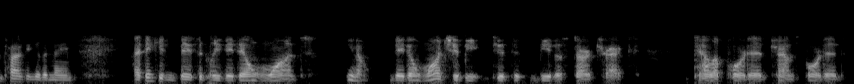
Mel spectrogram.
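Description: A speech recording, heard through the GSM full-rate codec for its whole length. The voice has a buzzy, gravelly texture. That comes from the codec rebuilding speech from a vocal-tract model fed by a sparse, regularly spaced pulse excitation. The damage is plainly audible. The band runs from about 250 Hz to 3.6 kHz, so the top and bottom are gone. That sound fits a 13 kbps GSM full-rate channel.

Lost GSM frames occur twice, at 2.08 to 2.14 s and at 6.04 to 6.10 s. Each gap matches a single dropped 20 ms frame. The decoder repeats the last good frame's settings. So the sound briefly freezes into a rough, metallic ring instead of cutting out.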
